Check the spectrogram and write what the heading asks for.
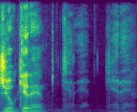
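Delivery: re-enacted whisper. Storyteller quoting the man who came back to her car: retelling a whisper. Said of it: "He like whispers to me".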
